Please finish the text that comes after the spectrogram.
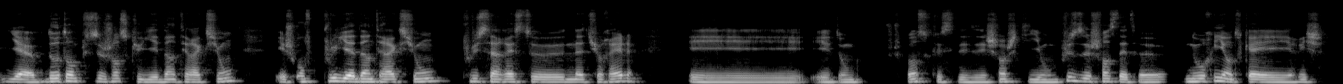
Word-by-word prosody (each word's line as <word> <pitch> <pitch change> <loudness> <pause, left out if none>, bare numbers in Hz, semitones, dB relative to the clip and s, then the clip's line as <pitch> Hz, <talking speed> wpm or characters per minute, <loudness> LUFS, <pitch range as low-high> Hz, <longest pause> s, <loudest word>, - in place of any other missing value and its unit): il 125 +1 -10
y 120 - +6
a 110 -2 +6
d'autant 140 +6 +3
plus 145 0 -8
de 135 - -1
chances 140 +2 -3
qu'il 115 -4 -4
y 110 - +1
ait - - 0
d'interactions 120 +5 -1 0.4
et 120 - -2
je 115 - -5
trouve 130 +1 -2
plus 150 - +3
il 145 - 0
y 140 - +11
a 135 - +10
d'interactions, 125 +2 +1 0.2
plus 140 0 -4
ça 125 -1 +1
reste, 125 +1 -1
heu, 115 -1 +2
naturel. 120 +5 0 0.5
Et 100 -1 -2 0.2
et - - -1
donc 110 0 -2 0.3
je - - -24
pense 130 +2 -1
que 120 - -7
c'est 110 +1 -10
des 105 -1 -1
échanges 125 +4 -2
qui 110 -3 -3
ont 110 0 0
plus 165 +8 -2
de 135 - 0
chances 130 0 -2
d'être, 115 -3 0
heu, 110 +1 +1 0.2
nourris 135 +4 +2
en 125 - +3
tout 115 - -11
cas - - +4
et 110 -1 +3
riches. 110 0 -5
120 Hz, 205 wpm, -23 LUFS, 110-130 Hz, 0.5 s, y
